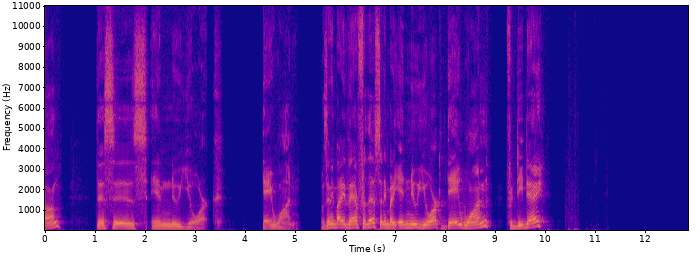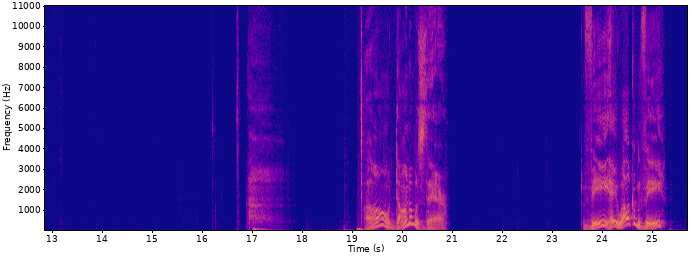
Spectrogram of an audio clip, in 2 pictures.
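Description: A man talks with animation into a close microphone, pausing now and then.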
